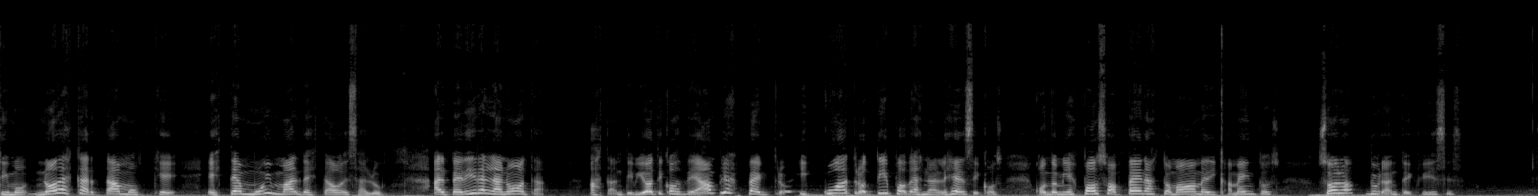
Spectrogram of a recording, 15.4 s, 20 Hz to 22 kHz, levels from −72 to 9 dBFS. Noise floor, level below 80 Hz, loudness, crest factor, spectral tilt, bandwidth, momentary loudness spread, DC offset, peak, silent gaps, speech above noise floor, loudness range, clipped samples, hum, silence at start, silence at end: -41 dBFS; -36 dBFS; -18 LUFS; 16 dB; -5 dB/octave; 19.5 kHz; 12 LU; under 0.1%; -2 dBFS; none; 23 dB; 2 LU; under 0.1%; none; 0 s; 0.05 s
